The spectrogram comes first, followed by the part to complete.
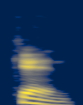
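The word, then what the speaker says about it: כן: Yes, and that is pronounced ken. Ken. The e vowel is uh you know a little shorter than English's long e vowel like in obey, but a little bit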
